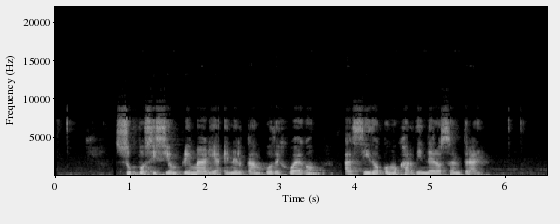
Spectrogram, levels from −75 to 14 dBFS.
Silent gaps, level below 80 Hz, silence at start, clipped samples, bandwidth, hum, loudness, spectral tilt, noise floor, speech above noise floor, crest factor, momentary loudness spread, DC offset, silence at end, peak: none; -50 dBFS; 0.8 s; under 0.1%; 9.4 kHz; none; -15 LUFS; -5 dB/octave; -48 dBFS; 34 dB; 14 dB; 7 LU; under 0.1%; 0.75 s; -2 dBFS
